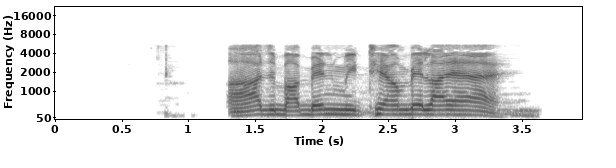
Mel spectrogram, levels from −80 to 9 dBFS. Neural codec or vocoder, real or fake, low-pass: none; real; 5.4 kHz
